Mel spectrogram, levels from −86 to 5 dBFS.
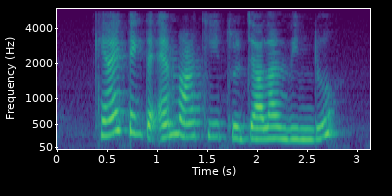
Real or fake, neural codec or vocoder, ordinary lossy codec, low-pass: fake; autoencoder, 48 kHz, 32 numbers a frame, DAC-VAE, trained on Japanese speech; none; 5.4 kHz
